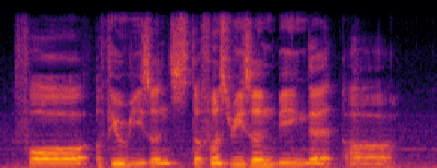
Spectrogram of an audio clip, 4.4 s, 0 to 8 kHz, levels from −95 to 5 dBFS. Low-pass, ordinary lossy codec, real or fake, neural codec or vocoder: 7.2 kHz; none; real; none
